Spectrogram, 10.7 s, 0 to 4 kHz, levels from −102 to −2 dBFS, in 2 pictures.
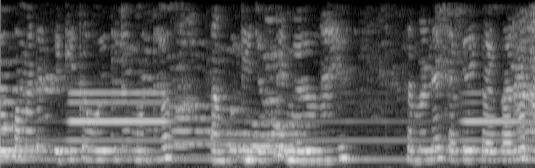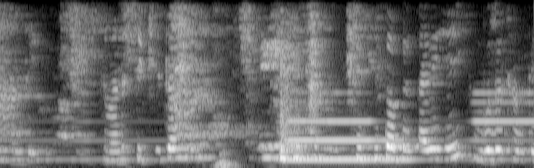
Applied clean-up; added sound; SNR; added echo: classical method log-MMSE.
